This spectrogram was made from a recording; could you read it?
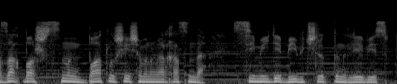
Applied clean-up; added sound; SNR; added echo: none; none; none; none.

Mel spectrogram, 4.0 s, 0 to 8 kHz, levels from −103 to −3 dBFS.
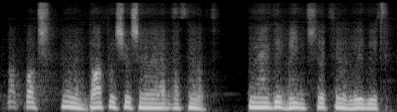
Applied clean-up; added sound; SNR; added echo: neural mask model DeepFilterNet 3.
